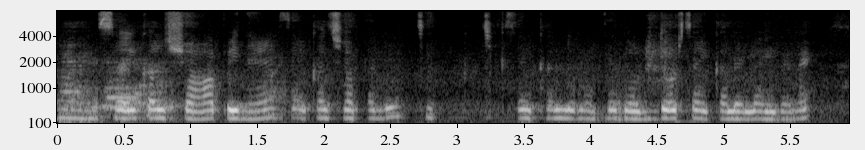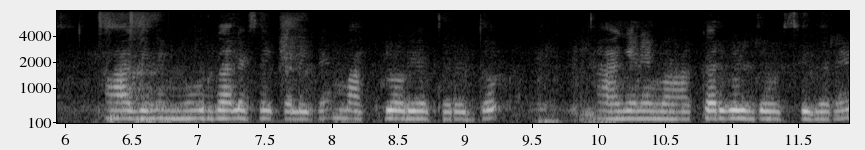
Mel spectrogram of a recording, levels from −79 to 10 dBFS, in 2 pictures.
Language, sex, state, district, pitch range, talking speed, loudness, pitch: Kannada, female, Karnataka, Shimoga, 200-215 Hz, 125 wpm, -20 LUFS, 205 Hz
